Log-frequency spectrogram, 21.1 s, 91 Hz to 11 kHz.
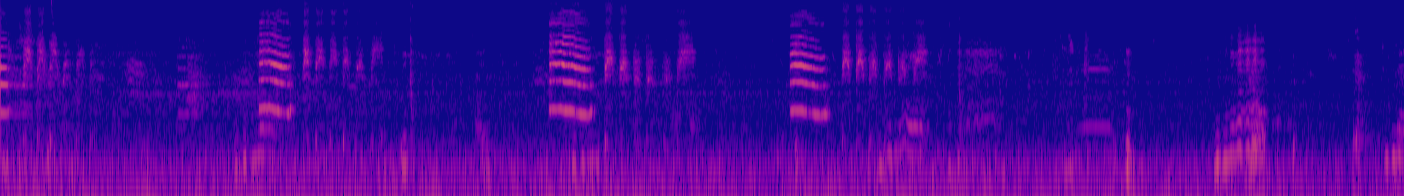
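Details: A golden brown kitten on the street gives repeated meows, harmonic and slightly falling, at about 4, 8.5, 12 and 18.5 seconds, with softer mews between; a man speaks and steady street noise runs underneath.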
